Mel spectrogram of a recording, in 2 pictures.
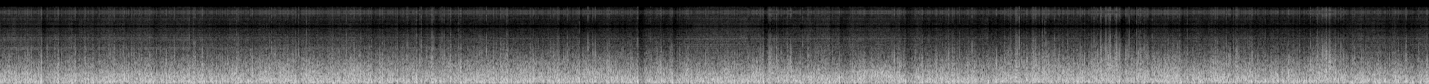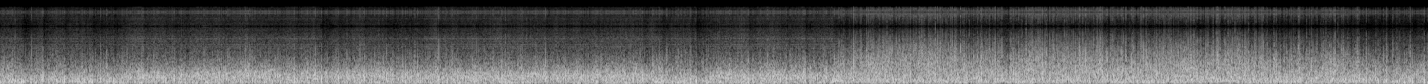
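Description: Steady rush of airflow over the microphone of a camera riding on a Bixler electric RC plane in flight, mixed with the drone of its motor and propeller. It turns brighter and hissier from about 23 seconds in, as the plane banks steeply.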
